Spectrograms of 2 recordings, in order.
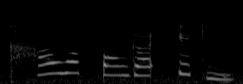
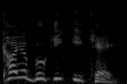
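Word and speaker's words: Kayabuki Ikkei: By Kawabunga Iki. Yoimiya, this is a really strange name. Kawabunga. Who's this Kawabunga? It's pronounced Kayabuki Ike.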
